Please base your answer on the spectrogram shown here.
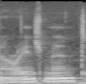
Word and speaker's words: arrangement: can come to an arrangement. Okay. Some sort of pronunciation. Some sort of some sort of some sort of stress on rain. Arrangement.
